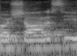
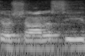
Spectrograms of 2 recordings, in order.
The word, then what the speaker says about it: O'Shaughnessy: It's a silent R in the middle, much like I have silent G's and H's in O'Shaughnessy.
